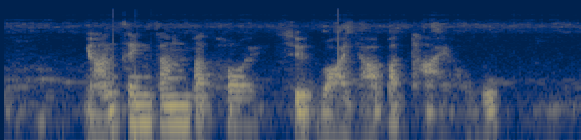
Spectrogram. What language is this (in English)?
Cantonese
